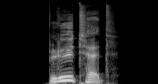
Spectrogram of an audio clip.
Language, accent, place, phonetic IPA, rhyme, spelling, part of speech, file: German, Germany, Berlin, [ˈblyːtət], -yːtət, blühtet, verb, De-blühtet.ogg
- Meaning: inflection of blühen: 1. second-person plural preterite 2. second-person plural subjunctive II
